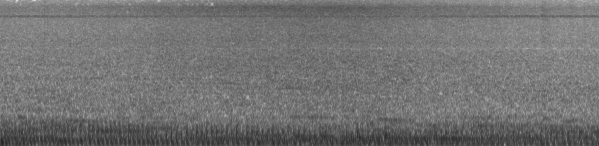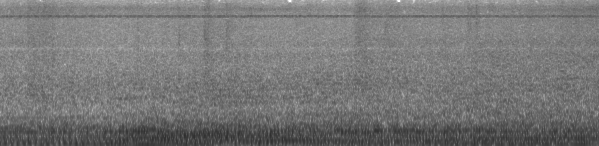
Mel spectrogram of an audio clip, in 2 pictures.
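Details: Loud, continuous engine and motorcycle noise outdoors in an urban setting, with no animal sound present.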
